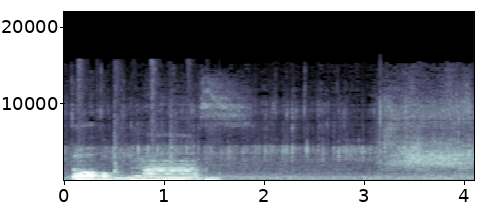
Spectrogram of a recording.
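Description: Melted butter sizzles softly in a pan.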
